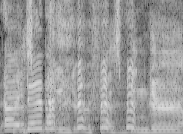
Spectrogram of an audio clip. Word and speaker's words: Fassbinder: That's how you pronounce it. But Fassbinder, I know.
